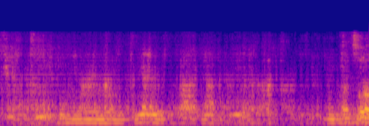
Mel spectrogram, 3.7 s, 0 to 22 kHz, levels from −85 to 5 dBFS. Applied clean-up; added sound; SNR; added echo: neural separator model SepFormer DNS4.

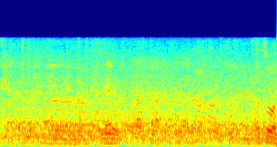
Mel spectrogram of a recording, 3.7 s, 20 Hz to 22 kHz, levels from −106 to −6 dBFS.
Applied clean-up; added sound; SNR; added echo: none; none; none; none.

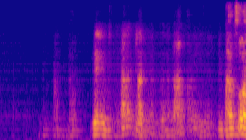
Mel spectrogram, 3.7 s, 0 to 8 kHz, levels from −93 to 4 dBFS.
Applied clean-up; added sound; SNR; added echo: neural mask model DeepFilterNet 3.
